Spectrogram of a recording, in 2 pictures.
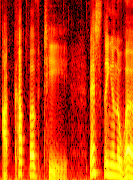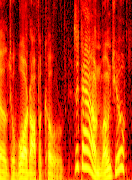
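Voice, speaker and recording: A man's voice: mid-range voice, huge pitch swings, measured pace, no echo. An actor playing a genteel, middle-aged family man in a suspense drama, pompous and formal with a falsely jovial manner. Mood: smoothly genial. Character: genteel English family patriarch, smoothly hypocritical and unflappable. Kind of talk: radio suspense drama acting.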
